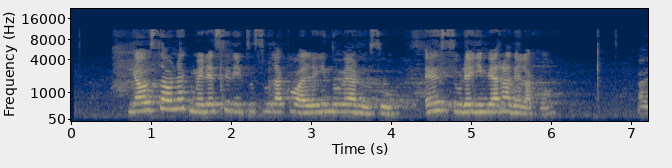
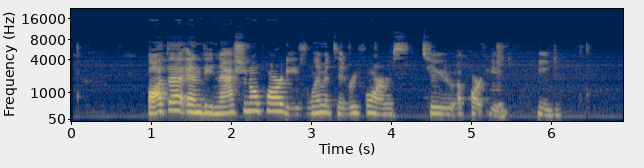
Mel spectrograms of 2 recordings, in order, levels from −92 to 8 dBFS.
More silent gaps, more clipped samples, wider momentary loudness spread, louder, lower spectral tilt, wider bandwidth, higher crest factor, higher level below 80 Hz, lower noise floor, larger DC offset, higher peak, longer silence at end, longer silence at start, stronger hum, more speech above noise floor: neither; neither; second, 14 LU vs 19 LU; second, -24 LUFS vs -18 LUFS; about the same, -3.5 dB/octave vs -4.5 dB/octave; first, 11.5 kHz vs 7.8 kHz; about the same, 20 dB vs 18 dB; second, -72 dBFS vs -62 dBFS; about the same, -59 dBFS vs -62 dBFS; neither; second, -6 dBFS vs -2 dBFS; second, 0 s vs 0.8 s; second, 0.55 s vs 0.95 s; neither; second, 35 dB vs 43 dB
